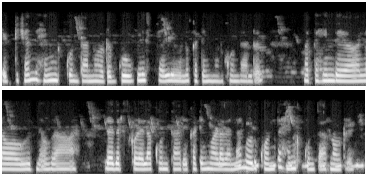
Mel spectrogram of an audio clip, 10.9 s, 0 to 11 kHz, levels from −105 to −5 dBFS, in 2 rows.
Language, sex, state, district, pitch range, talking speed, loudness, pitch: Kannada, female, Karnataka, Dharwad, 205-225 Hz, 110 wpm, -18 LUFS, 210 Hz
